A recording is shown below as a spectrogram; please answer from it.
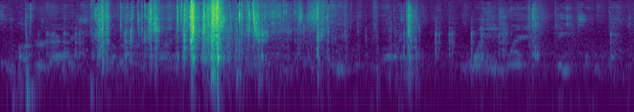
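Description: A foil trading-card pack being torn open and its wrapper crinkled, a quick run of crackling tears loudest about one to three seconds in, followed by softer rustling as the cards are handled.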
